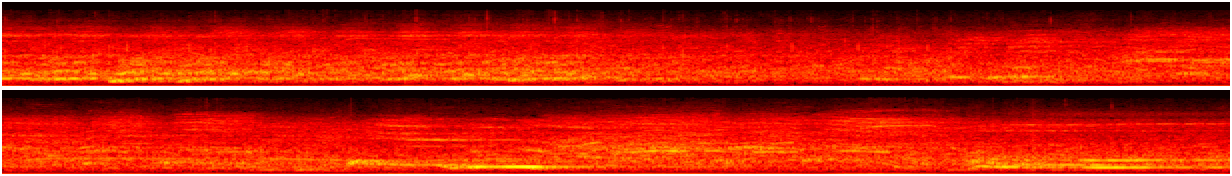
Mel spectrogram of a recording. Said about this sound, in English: Lively crowd here on opening night. Beautiful night in the Central Valley.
